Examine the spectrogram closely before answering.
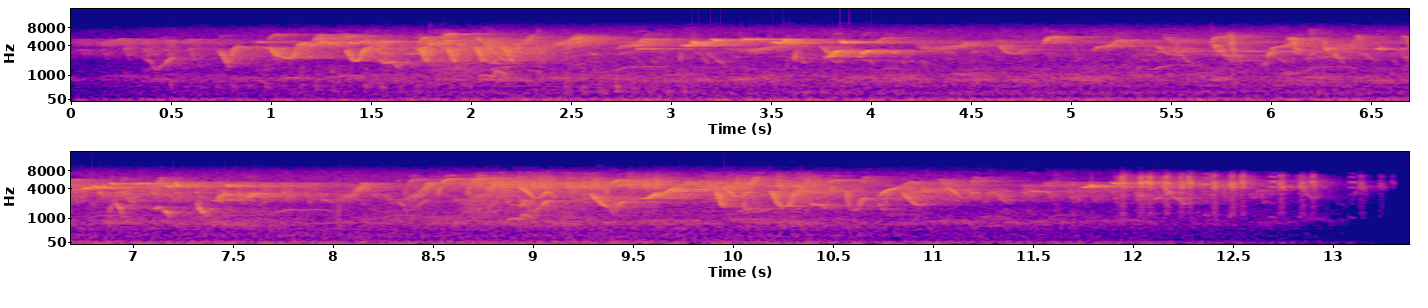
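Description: A chorus of songbirds, with many short chirps and sweeping notes overlapping. It fades in at the start and fades out shortly before the end.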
